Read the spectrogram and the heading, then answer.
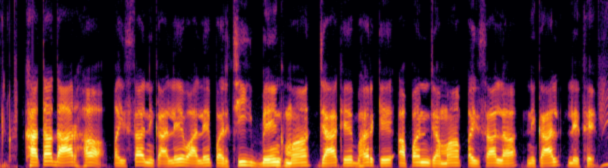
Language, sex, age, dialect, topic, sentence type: Chhattisgarhi, male, 25-30, Eastern, banking, statement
